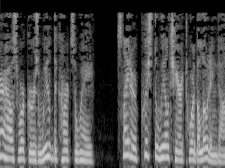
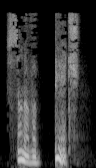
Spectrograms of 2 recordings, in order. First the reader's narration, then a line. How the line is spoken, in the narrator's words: Ricky muttered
